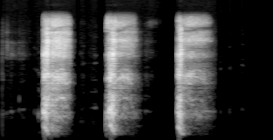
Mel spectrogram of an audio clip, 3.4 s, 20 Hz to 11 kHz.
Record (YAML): three_cough_length: 3.4 s
three_cough_amplitude: 27820
three_cough_signal_mean_std_ratio: 0.31
survey_phase: beta (2021-08-13 to 2022-03-07)
age: 18-44
gender: Female
wearing_mask: 'No'
symptom_cough_any: true
symptom_runny_or_blocked_nose: true
symptom_sore_throat: true
symptom_onset: 6 days
smoker_status: Never smoked
respiratory_condition_asthma: false
respiratory_condition_other: false
recruitment_source: Test and Trace
submission_delay: 2 days
covid_test_result: Positive
covid_test_method: RT-qPCR
covid_ct_value: 25.0
covid_ct_gene: N gene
